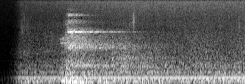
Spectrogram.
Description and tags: This is high glitch that was captured by mistake.
noise, high, Glitch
